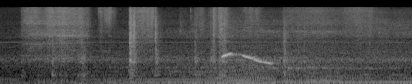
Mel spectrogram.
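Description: A short whistle about two seconds in, one note that starts high and slides down in pitch, over a low steady hum and a few light knocks.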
